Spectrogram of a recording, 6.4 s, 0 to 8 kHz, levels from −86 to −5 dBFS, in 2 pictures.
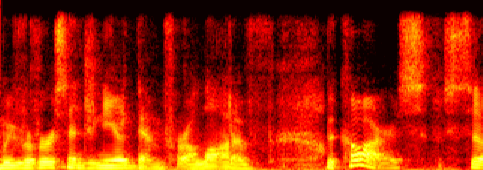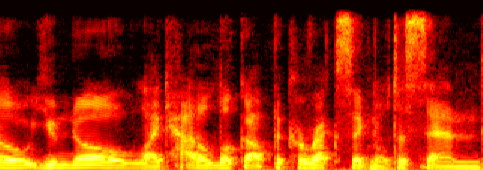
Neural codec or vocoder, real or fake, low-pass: autoencoder, 48 kHz, 128 numbers a frame, DAC-VAE, trained on Japanese speech; fake; 7.2 kHz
